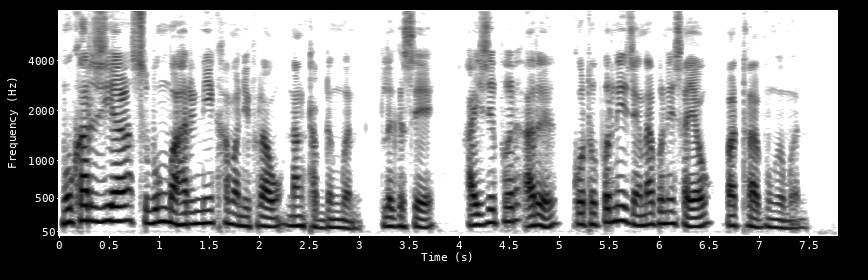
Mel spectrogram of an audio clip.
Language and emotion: Bodo, neutral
